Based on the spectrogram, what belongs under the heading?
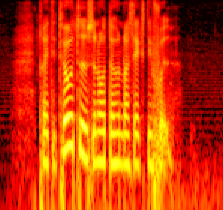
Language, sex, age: Swedish, female, 54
